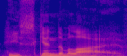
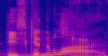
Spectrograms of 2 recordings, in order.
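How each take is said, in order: First: Slow whispered confidence; retold whisper. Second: Higher, slow, wondering repeat; plain repeat. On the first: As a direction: lean in and whisper it slowly, like a secret. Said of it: "the funeral home guy said". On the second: Shown as a demonstration. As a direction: say it again higher and slow, savoring it. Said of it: "does that sound good?".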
